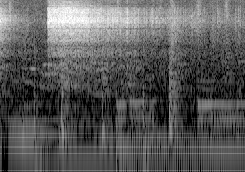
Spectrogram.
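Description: A fused Clapton vape coil on an RDA deck fired while wet with e-liquid, sizzling in a burst that starts about half a second in and stops after about a second, over steady background music.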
